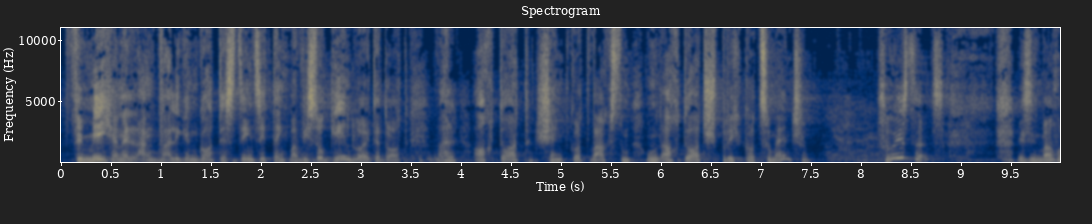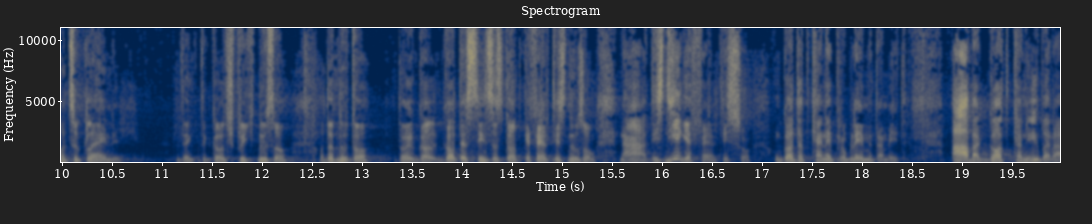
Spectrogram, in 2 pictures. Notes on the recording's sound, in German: Gottesdienst live aus der LIFE Church Wien.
